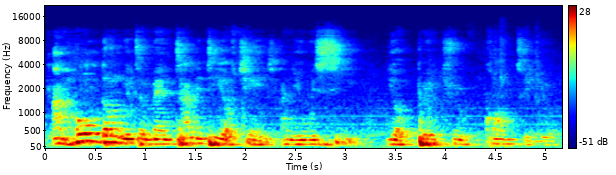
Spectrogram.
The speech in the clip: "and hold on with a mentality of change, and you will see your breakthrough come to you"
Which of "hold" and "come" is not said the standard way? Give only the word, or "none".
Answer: none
